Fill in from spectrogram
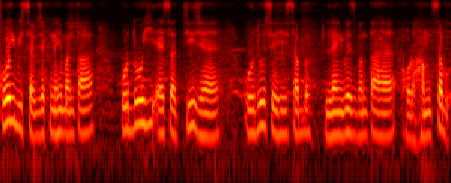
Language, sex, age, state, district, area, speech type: Urdu, male, 18-30, Bihar, Supaul, rural, spontaneous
